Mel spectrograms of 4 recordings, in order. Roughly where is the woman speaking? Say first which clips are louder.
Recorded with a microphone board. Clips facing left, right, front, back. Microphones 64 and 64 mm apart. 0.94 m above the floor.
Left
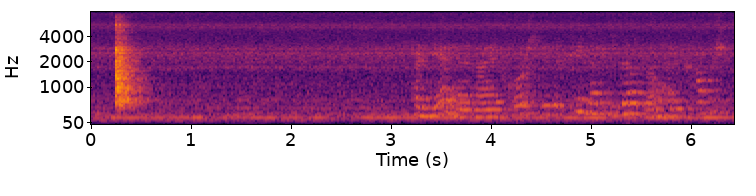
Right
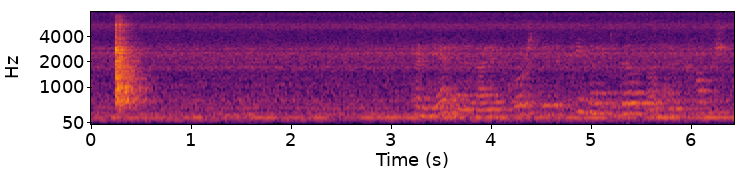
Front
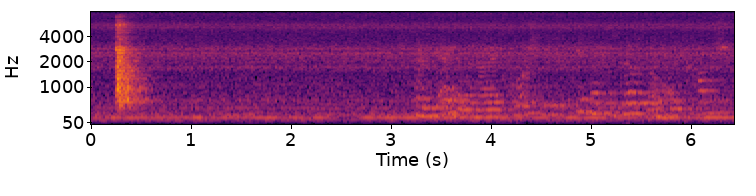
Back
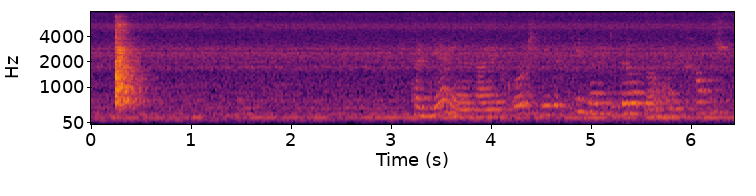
Left 2 dB, back 3 dB; behind.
